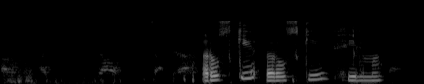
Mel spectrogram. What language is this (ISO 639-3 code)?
rus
